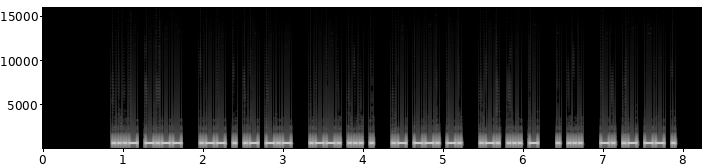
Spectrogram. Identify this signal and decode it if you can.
Morse code, heard as a keyed tone, about 34 wpm, 700 Hz. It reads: VY WEAK PSE AGN RST ES NAME
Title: Common QSO Phrases 35wpm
